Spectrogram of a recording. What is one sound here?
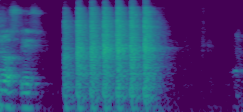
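A spatula scrapes and taps a pan.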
